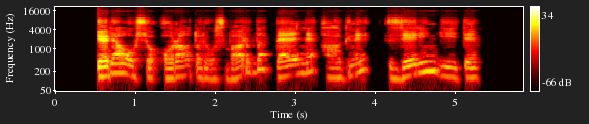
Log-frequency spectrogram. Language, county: Lithuanian, Klaipėda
